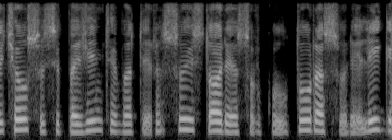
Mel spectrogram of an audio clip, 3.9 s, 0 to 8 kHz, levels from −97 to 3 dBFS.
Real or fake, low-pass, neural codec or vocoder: fake; 7.2 kHz; vocoder, 22.05 kHz, 80 mel bands, Vocos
